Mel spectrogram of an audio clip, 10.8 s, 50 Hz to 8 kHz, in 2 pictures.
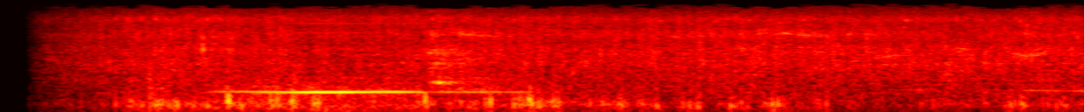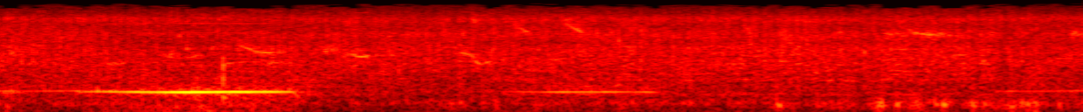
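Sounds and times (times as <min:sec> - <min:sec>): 
Leptotila rufaxilla Juriti gemedeira calling: 0:01.0 - 0:02.8, 0:03.8 - 0:08.8.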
